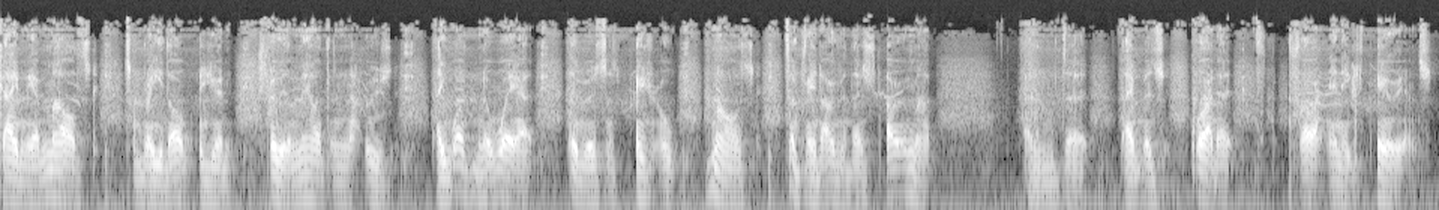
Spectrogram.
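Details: Electrolarynx speech from a laryngectomee using a Servox electronic artificial larynx held against the neck, its sound passing through neck tissue into the mouth for articulation.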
